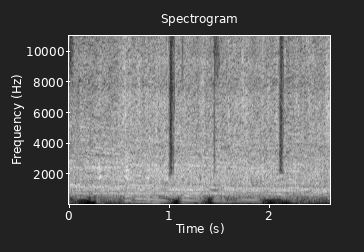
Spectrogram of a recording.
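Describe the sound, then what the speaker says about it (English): Crowd applause at a DJ mixshow event, a steady wash of clapping and cheering throughout with a voice talking over it close to the mic. "Round of applause."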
